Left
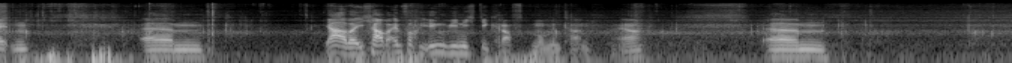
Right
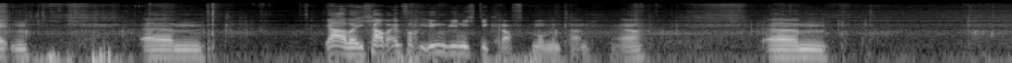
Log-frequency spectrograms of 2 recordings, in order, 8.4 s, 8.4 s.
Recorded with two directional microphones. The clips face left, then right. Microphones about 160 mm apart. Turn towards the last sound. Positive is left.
turn(degrees=-25)  # may be behind; listen again after turning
